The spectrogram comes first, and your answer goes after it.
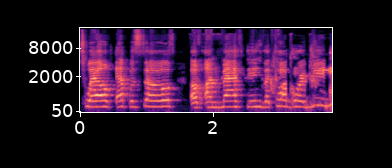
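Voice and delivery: building to a high, loud proclamation; proud announcement. Real, not acted. Proclaims host's congratulations to audience.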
